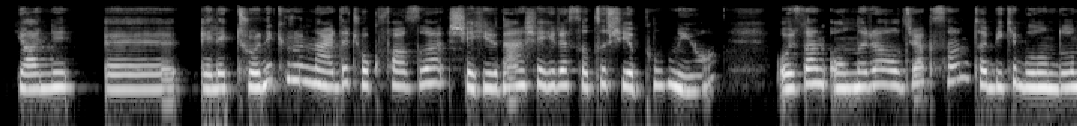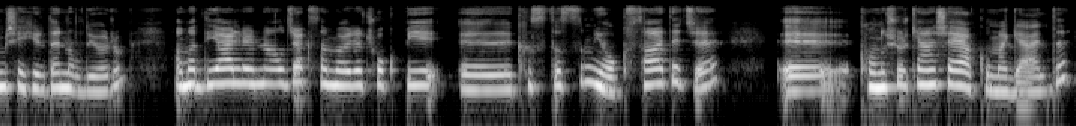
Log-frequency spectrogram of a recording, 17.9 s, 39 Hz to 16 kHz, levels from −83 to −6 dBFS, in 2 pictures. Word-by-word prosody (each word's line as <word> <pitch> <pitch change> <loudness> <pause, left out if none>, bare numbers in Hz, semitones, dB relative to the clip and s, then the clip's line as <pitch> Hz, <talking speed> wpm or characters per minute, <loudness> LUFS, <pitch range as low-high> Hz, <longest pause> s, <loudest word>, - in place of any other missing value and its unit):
Yani, 250 +1 +2 0.3
eee, 230 - -3 0.2
elektronik 250 +6 +2
ürünlerde 310 -6 0
çok 285 -4 -1
fazla 285 +2 -2
şehirden 255 -2 +1
şehre 280 -1 +1
satış 280 +2 -3
yapılmıyor. 255 -3 0 0.6
O - - +3
yüzden 300 +5 +3
onları 260 +1 +2
alacaksam 310 +6 -3
tabii 255 -3 +1
ki 280 0 -1
bulunduğum 250 0 +5
şehirden 250 -1 0
alıyorum 215 +6 -4 0.4
ama 270 0 +4
diğerlerini 300 0 +2
alacaksam 300 0 -1
öyle 275 0 +3
çok 285 0 -5
bir, 275 0 -1 0.2
ııı, 225 0 -1
kıstasım 270 +5 -5
yok. 210 -7 +2
Sadece, 300 +2 -2 0.5
eee, 215 +6 0
konuşurken 280 +3 +4
şey 285 -1 +2
aklıma 225 -4 -3
geldi. 210 - -4
270 Hz, 115 wpm, -23 LUFS, 245-290 Hz, 0.6 s, bulunduğum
